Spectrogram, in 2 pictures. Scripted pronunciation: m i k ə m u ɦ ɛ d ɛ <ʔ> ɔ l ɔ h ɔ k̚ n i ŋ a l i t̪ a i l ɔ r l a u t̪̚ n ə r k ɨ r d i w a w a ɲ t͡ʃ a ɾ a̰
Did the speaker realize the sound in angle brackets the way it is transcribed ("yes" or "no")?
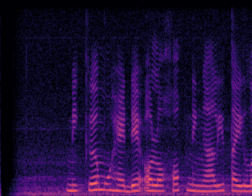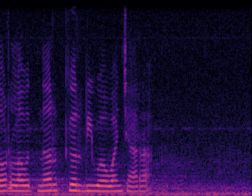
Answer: yes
